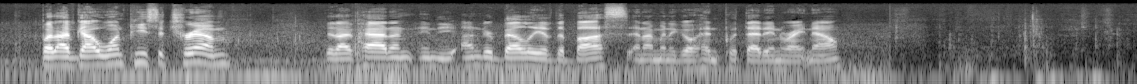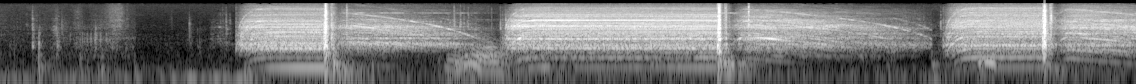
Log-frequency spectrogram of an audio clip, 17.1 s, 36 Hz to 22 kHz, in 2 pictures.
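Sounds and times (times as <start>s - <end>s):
cordless nailer motor whining: 10.2s - 17.0s
nailer firing crack: 10.3s - 17.0s.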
